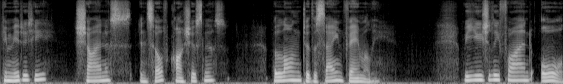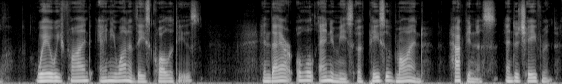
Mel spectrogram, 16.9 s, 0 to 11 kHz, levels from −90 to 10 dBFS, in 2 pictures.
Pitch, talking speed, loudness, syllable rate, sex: 140 Hz, 120 wpm, -18 LUFS, 4.7 syllables/s, male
